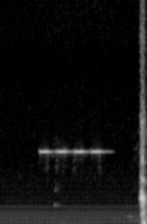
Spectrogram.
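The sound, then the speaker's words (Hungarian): Four quick, high-pitched electronic beeps in an even rhythm, faint in the background, followed by a brief soft clatter. “valami csipognál a háttérben, valami terrorizmus gyanús.”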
